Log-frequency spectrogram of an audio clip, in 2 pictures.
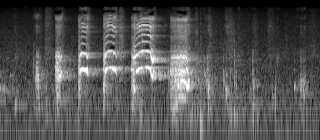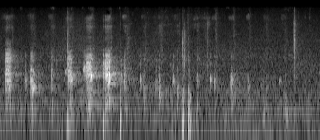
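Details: Two-week-old puppies whimper and squeal indoors, a burst of high wavering whines at first, then softer scattered short squeaks and faint mewing at an irregular pace; a man speaks a few words beforehand.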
